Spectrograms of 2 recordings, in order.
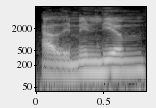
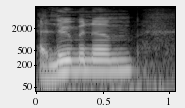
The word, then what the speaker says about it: aluminium: anything of you know we say aluminium you say aluminum you say root you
